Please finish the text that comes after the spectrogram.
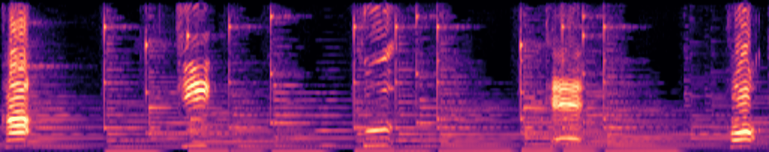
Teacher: The K sound is a velar, voiceless, stop consonant.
